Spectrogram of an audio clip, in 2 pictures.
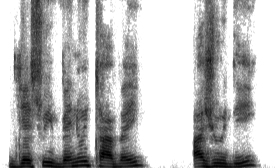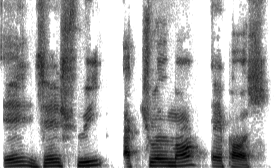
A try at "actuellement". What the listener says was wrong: Let's refine actuellement. Make the L sound lighter, like actuel. Je suis venu travailler aujourd'hui et je suis actuellement en pause.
